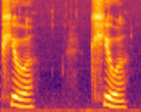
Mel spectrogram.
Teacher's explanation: the shape the mouth makes changes from the beginning of the sound to the end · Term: diff thong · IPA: ʊə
